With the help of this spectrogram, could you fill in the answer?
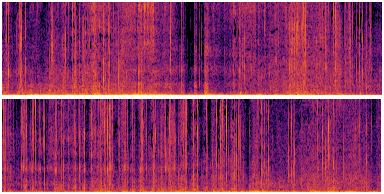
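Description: Fingertips and nails scratch and pinch the bubbles of a clear plastic bubble wrap sheet resting on a dark surface beside a foam-covered microphone. Dense, continuous crinkling and scratchy crackles carry over a heavy low rumble, peaking near the start and easing off toward the middle before rising again.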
